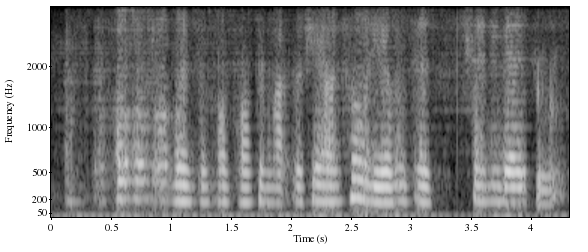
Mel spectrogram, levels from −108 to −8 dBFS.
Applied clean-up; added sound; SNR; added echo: neural separator model SepFormer WHAMR!.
